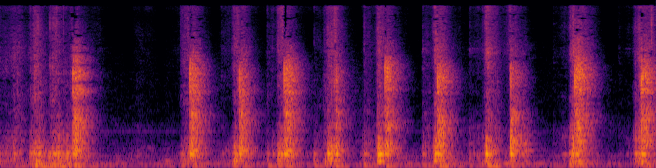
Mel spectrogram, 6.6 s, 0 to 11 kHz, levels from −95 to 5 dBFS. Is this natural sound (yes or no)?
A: yes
